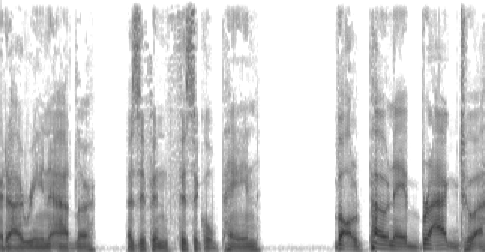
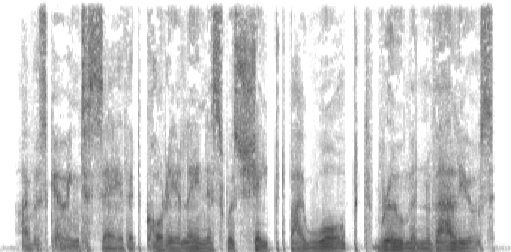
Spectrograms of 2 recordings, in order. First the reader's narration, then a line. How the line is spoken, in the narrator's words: whispered Sherlock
